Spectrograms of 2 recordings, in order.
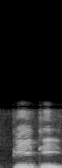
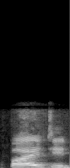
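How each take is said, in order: First: पीटी said as "pee-tee", two syllables; imitating his old schoolboy misreading पीटी; wrong pronunciation. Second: पाइटी said as "pie-tee", opening with pie; correct pronunciation. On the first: Teacher showing students the wrong reading पीटी. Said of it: "तो इसकी pronunciation पीटी नहीं है". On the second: Shown as a demonstration. Teacher giving the class the right reading पाइटी. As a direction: model पाइटी clearly with the pie sound. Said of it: "इसकी pronunciation है पाइटी".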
